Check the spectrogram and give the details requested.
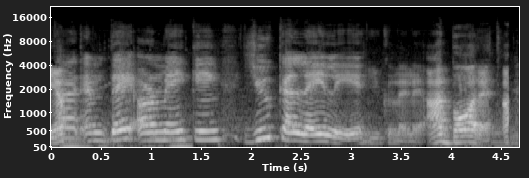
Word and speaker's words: Yooka-Laylee: how do you pronounce that? Yooka-Laylee? Yooka-Laylee.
